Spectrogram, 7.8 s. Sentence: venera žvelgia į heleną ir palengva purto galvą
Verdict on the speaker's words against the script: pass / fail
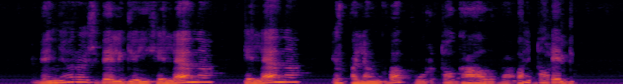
fail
